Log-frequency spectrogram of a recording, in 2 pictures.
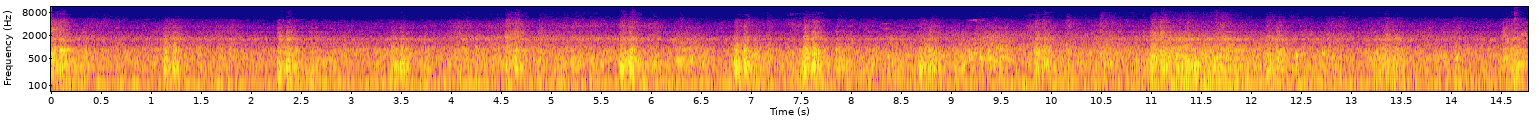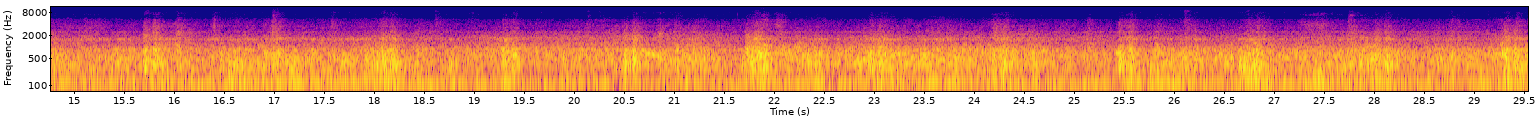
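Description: Nankai Main Line express train running at speed, heard from on board: a steady rumble of wheels on rail, with frequent clicks as the wheels pass rail joints.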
